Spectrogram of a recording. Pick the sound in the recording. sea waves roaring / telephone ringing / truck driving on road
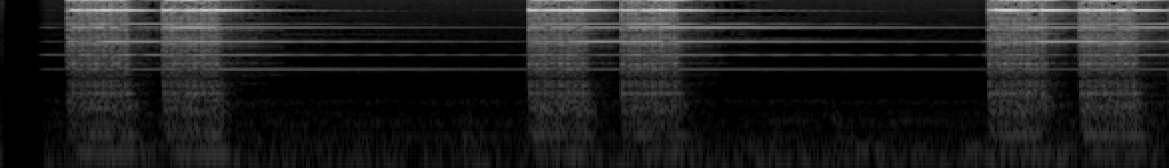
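telephone ringing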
